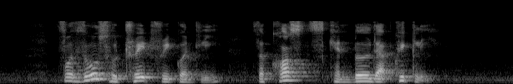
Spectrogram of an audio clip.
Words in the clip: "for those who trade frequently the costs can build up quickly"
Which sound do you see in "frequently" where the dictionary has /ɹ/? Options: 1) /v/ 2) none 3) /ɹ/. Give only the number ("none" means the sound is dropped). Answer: 3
